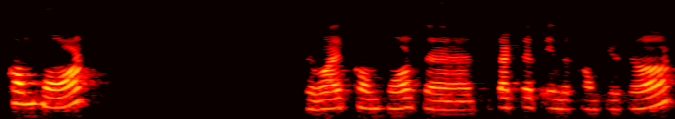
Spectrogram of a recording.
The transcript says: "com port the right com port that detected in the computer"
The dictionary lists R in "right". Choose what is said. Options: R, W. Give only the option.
W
